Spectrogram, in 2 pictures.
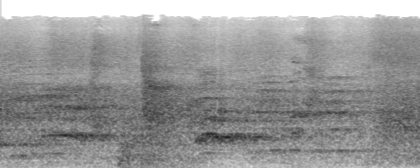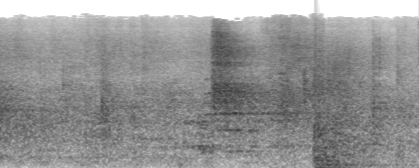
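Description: Thuds of the puck and players hitting the boards and glass of an ice hockey rink, echoing in the arena: one about a second in and a louder one near the end, over voices from the stands.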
